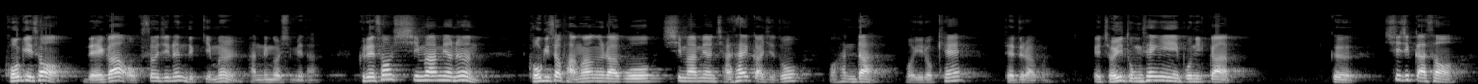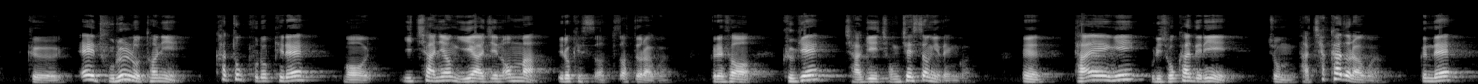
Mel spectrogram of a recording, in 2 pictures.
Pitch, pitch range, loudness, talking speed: 170 Hz, 140-200 Hz, -16 LUFS, 265 characters per minute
